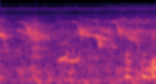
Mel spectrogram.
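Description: Chickens cluck and chatter nearby in short, overlapping calls, with a voice speaking faintly in the background.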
